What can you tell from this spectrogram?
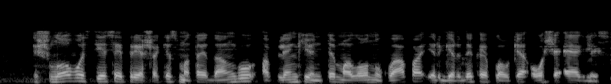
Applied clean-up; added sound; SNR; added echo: none; none; none; none.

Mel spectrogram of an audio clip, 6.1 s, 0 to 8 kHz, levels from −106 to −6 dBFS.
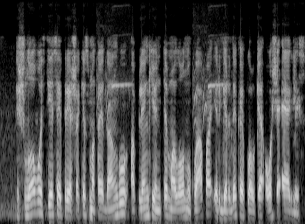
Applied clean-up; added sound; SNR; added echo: none; Bird; 14 dB; none.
